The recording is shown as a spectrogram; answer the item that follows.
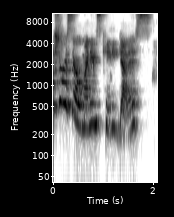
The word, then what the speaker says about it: Geddes: So my name's Katie Geddes. I tell the kids it rhymes with lettuce, but most of them call me Miss.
